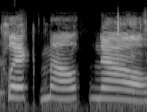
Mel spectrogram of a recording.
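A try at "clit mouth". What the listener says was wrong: It's clit, not click.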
